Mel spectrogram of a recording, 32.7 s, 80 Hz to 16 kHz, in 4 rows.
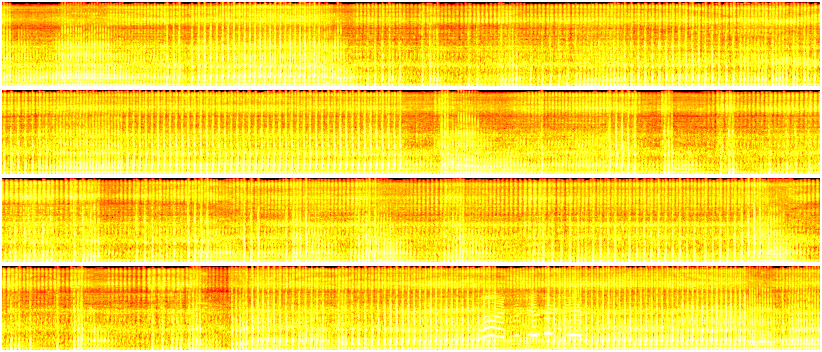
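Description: A 150cc drag minibike ('sleep engine') being ridden, its engine note rising and falling with the throttle. Through the middle and later part the throttle comes on and off in short, choppy bursts.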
